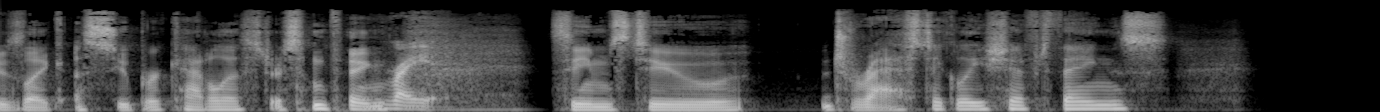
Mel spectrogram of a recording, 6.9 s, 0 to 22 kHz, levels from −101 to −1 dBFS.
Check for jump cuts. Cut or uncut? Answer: uncut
